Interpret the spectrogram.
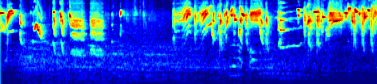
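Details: Common linnet singing: rapid twittering bursts of high chirps and short whistled notes, a brief pause near two seconds, then a long continuous warbling run with trills and buzzy elements.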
